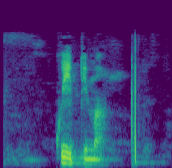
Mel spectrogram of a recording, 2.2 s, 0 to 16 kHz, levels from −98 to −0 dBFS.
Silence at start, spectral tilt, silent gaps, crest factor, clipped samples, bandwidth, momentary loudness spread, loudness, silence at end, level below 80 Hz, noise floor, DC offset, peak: 0.7 s; -6 dB/octave; none; 24 dB; under 0.1%; 7.6 kHz; 12 LU; -22 LUFS; 0.45 s; -58 dBFS; -54 dBFS; under 0.1%; -2 dBFS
